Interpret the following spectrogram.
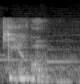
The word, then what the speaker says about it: Chiron: Alors, ça s'écrit Chiron, mais ça se prononce Chiron.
